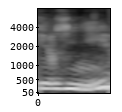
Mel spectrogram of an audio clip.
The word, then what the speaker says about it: Virginie: Now, I know my name is Virginie, like I have no doubt on how it's pronounced.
